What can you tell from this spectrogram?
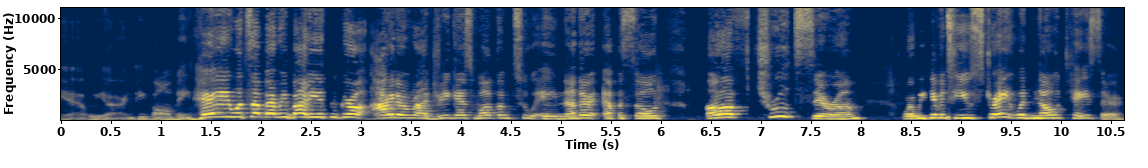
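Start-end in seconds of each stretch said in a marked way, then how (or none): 1.3-10.6 shouting at full volume, loud yelling. Host welcoming everybody to another episode, yelling. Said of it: "I don't know why I'm yelling".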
